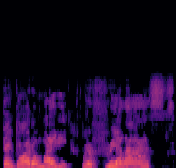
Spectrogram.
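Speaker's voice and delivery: slow, building to loud and high like a preacher; mighty crescendo. Acted. Martin closing his speech to the crowd, preaching crescendo. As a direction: swell each phrase like a sermon climax. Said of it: "concluding with the mighty crescendo".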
